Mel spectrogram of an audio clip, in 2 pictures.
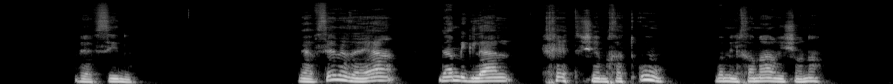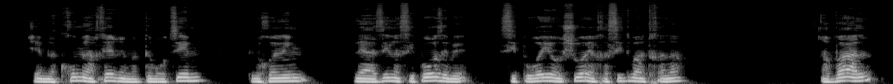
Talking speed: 90 wpm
